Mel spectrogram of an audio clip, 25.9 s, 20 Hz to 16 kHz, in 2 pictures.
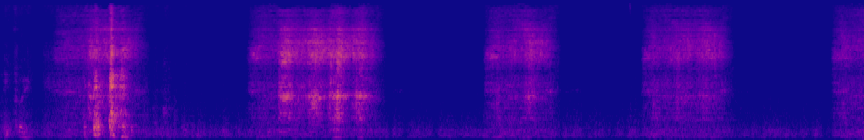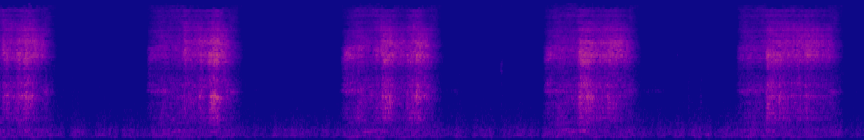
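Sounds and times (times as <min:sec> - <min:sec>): man snoring: 0:00.7 - 0:02.3, 0:03.7 - 0:05.8, 0:07.2 - 0:08.4, 0:09.6 - 0:11.0, 0:12.4 - 0:13.8, 0:15.2 - 0:16.6, 0:18.1 - 0:19.6, 0:21.1 - 0:22.6, 0:24.0 - 0:25.6.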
